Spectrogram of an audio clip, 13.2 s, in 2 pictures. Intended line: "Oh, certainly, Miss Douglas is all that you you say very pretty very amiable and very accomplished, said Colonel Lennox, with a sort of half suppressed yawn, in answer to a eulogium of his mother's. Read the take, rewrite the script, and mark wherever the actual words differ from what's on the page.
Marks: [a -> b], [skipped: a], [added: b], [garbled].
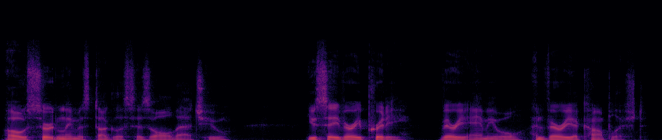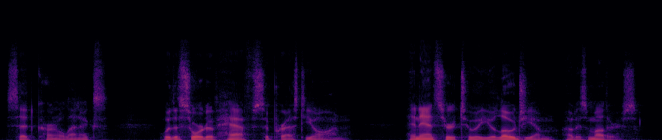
"Oh, certainly, Miss Douglas is all that you you say very pretty very amiable and very accomplished, said Colonel Lennox, with a sort of half suppressed yawn, in answer to a eulogium of his mother's.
